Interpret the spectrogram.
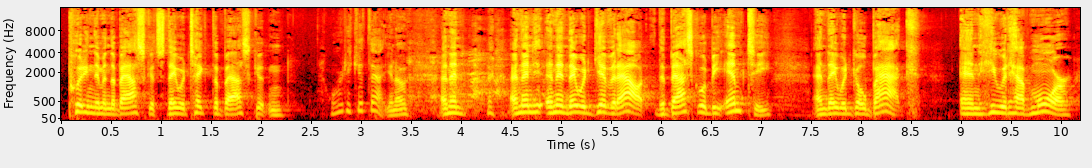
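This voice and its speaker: A man preaching a sermon, retelling scenes in an animated storytelling way with many restarts. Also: on the high side, fairly quick.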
